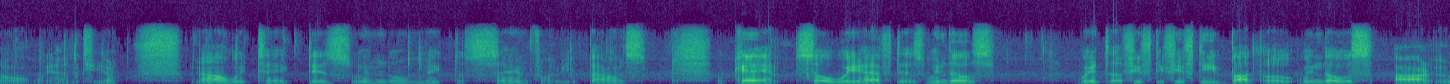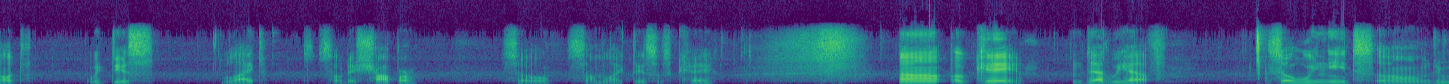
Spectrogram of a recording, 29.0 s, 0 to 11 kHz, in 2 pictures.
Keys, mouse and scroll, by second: 0.7 Tab, 2.3 Tab, 4.1 u, 8.0 Tab, 21.7-24.8 middle drag, 27.6 middle click.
